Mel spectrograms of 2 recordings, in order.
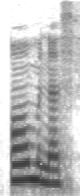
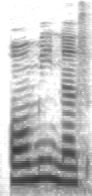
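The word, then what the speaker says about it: ominous: और हमारा third word है आज का ओमनस। ओमनस जिसे हम अगर हम लोग पढ़ेंगे तो इसे पढ़ेंगे ओमिनस, और अगर हम अंग्रेजी वर्ड में पढ़ें तो इसे प्रोनाउंस करते हैं ओमनस, जिसका हिंदी में अर्थ हो जाता है अशुभ।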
